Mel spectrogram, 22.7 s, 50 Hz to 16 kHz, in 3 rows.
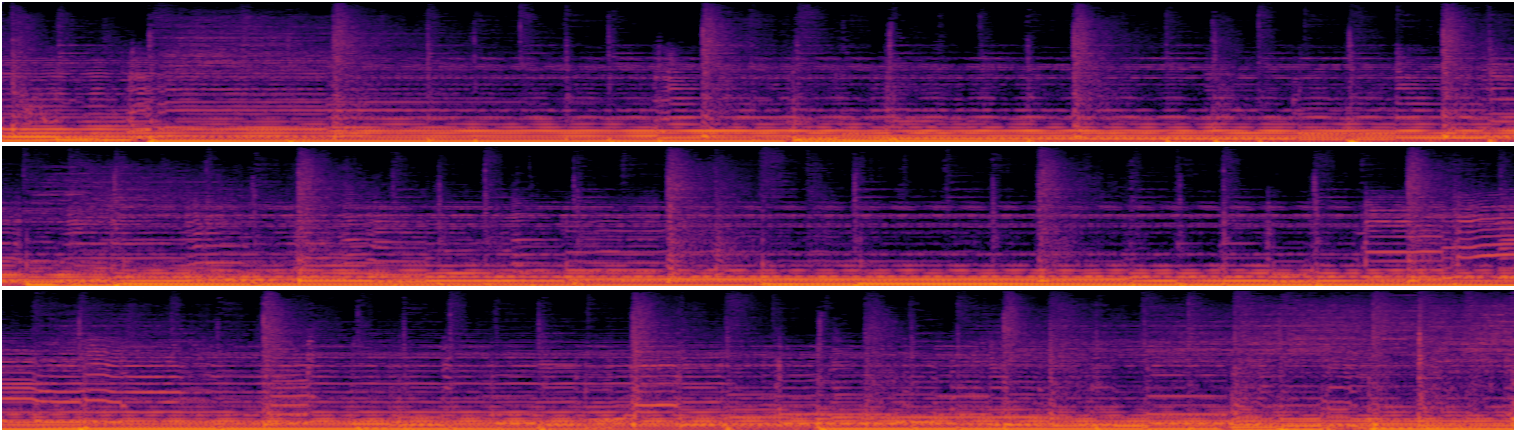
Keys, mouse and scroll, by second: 0.9 click, 1.8-2.3 scroll up 2, 3.9 right click, 8.1 click, 9.4 click, 9.5 click, 10.5 click, 13.8 Delete, 14.1 End, 14.9 space, 16.5-17.6 typing, 19.7 click.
